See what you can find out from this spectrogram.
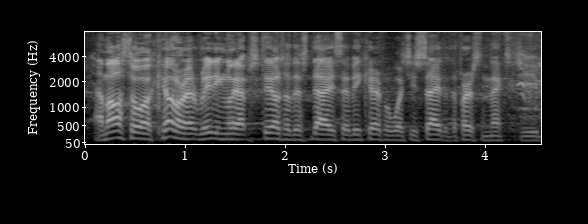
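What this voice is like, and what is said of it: South Houston Texas accent. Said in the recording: “I sound like someone from South Houston, y'all. I got her accent. My parents have perfect Midwestern accents, and I do not.”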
